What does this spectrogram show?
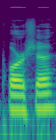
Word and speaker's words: Porsche: do it it is it is pronounced Porsche it's two syllables um but uh it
